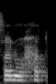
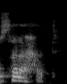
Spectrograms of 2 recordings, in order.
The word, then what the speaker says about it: صلحت: It can be made in many ways, صلحت or صلحت. So both types of languages is acceptable to say. So it could be pronounced as صلحت or صلحت.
